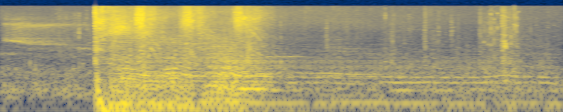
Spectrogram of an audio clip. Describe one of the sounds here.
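A lightsaber hums and buzzes.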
